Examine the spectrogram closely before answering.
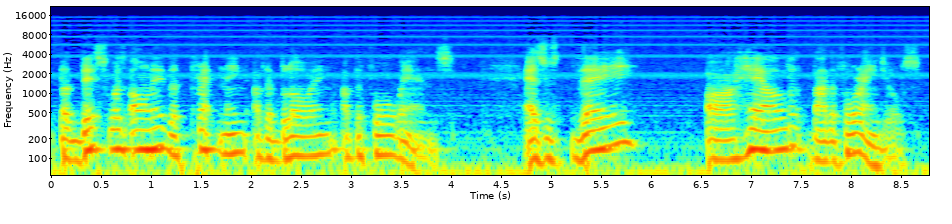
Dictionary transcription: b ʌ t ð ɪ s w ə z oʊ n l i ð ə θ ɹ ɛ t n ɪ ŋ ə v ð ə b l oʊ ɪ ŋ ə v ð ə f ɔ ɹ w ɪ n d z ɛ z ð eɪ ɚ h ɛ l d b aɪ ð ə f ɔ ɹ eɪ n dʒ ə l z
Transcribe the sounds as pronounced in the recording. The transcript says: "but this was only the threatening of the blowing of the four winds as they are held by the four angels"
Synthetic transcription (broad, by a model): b ʌ t ð ɪ s w ə z oʊ n l i ð ə θ ɹ ɛ t n ɪ ŋ ə v ð ə b l oʊ ɪ ŋ ə v ð ə f ɔ ɹ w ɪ n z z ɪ z ð eɪ ɚ h ɛ l d b aɪ ð ə f ɔ ɹ eɪ n dʒ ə l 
